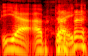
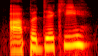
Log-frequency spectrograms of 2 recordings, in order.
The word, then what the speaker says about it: Opdyke: You know Opdyke Road? Yeah. And over here. Right. Updike? Updike, exactly. My cousin one time called it Opadicky.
